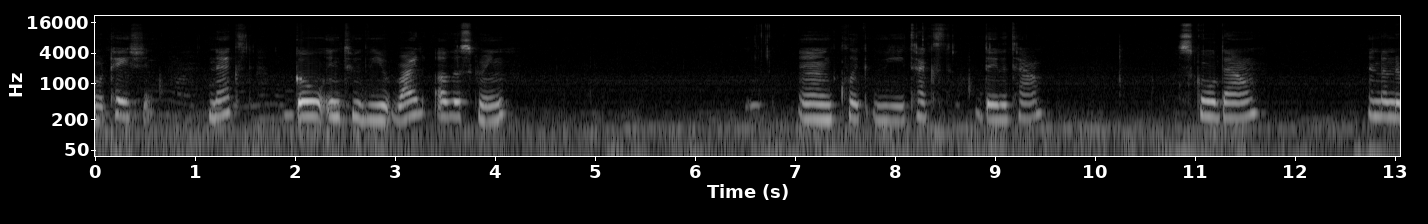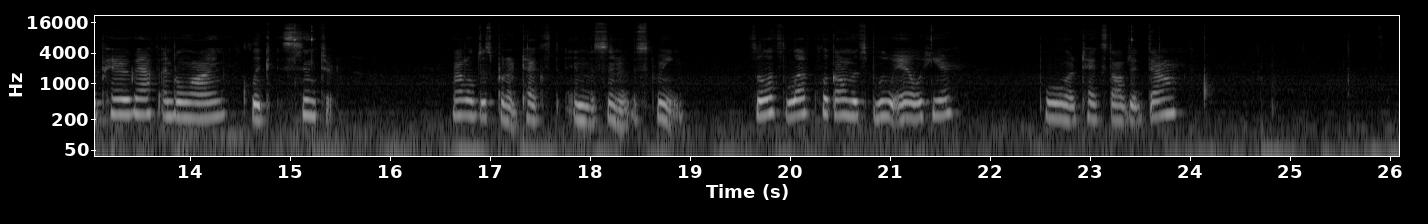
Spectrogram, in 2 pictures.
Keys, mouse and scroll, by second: 9.0-10.9 drag, 11.6-14.5 middle drag, 15.8-18.2 drag, 22.1-24.0 drag.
